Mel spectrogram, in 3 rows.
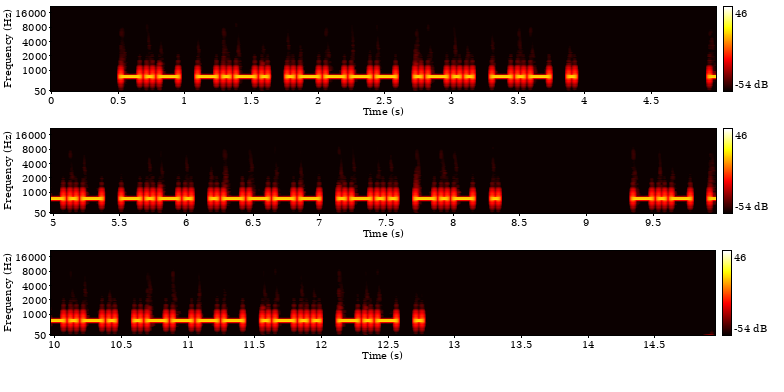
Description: Morse code, heard as a keyed tone, about 25 wpm, 700 Hz. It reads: KC1LKE KC1LKE KC1LKE
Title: USA Call Signs - 6 Characters - Repeated 3x - 25wpm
